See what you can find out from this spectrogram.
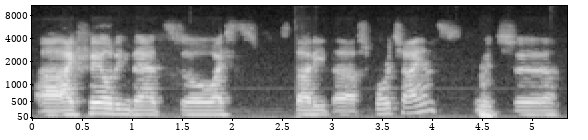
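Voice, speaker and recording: A young man from Greece, a guest in an interview, talking in a relaxed, reflective way with many fillers. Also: medium pitch, slow, no echo. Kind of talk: casual interview talk. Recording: dry, dull lo-fi line.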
